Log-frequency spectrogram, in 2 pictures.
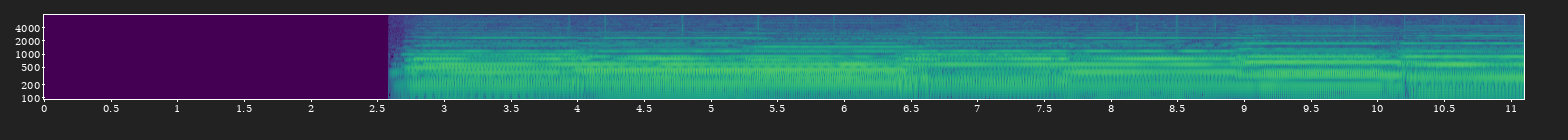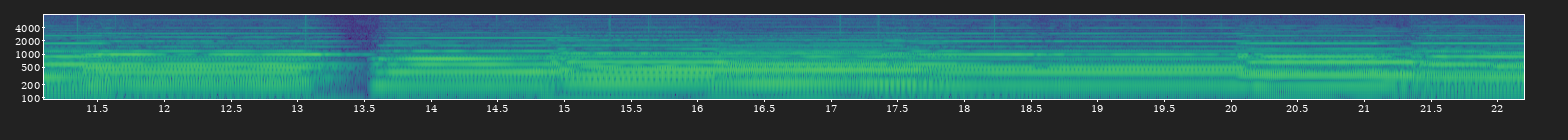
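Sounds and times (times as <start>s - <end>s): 
barrel organs playing a hymn: 2.6s - 22.1s.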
